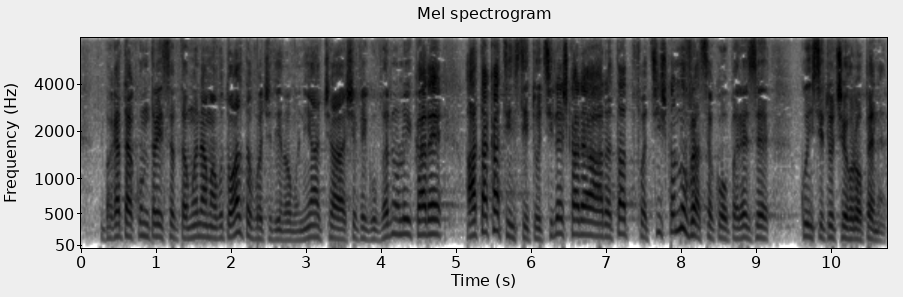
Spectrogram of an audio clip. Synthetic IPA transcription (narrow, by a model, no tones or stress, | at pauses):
d̪impəkat̪eakumt̪ɾe̞jsəp̚t̪əmɨnʲamavut̪o̞alt̪əvo̞t͡ʃe̞d̪inro̞mɨnijat͡ʃeaʃe̞fejɡuve̞rnulujkaɾe̞aːt̪akat̪inst̪it̪ut̪siːle̞ʃi̥kaɾeaːɾət̪at̪fət̪siʃʲkənuvɾeasəko̞ːpe̞ɾe̞ze̞ | kuinst̪it̪ut̪sie̞uɾo̞pe̞ne̞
